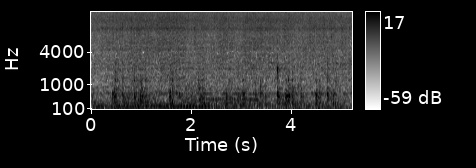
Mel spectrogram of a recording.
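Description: Chopped onion and curry leaves frying in oil in a pressure cooker, sizzling steadily while a wooden spatula stirs them, with a few light scrapes and taps of the spatula against the pan.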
